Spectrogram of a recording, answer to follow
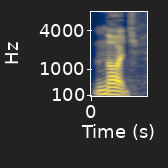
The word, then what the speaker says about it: Nagy: Nagy.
